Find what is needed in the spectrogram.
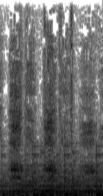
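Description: Tense film score with held tones and a steady low pulse about every half second, under a person's quick, gasping breaths.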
